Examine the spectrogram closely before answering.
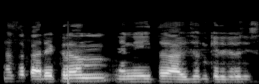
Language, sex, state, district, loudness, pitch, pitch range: Marathi, male, Maharashtra, Nagpur, -15 LUFS, 130 Hz, 125-145 Hz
